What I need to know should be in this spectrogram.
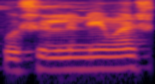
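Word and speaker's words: pusillanimous: দেওয়া রয়েছে সেলে মোস্টঅপ্রোপ্রিয়েট অন্টম গিভেন ওয়ার্ড পুশিনিমাস উচ্চারণটা পুশিনিমাস হবে খুব ভালোভাবে উচ্চারণটা করবে এর অর্থ হচ্ছে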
